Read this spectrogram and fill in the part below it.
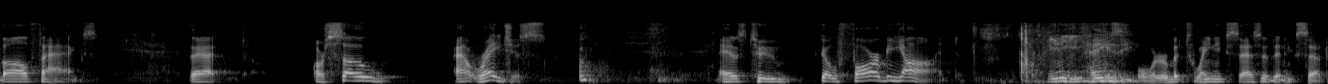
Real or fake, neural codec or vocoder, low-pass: fake; codec, 16 kHz, 8 kbps, FunCodec, trained on LibriTTS, 25 frames a second; 7.2 kHz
